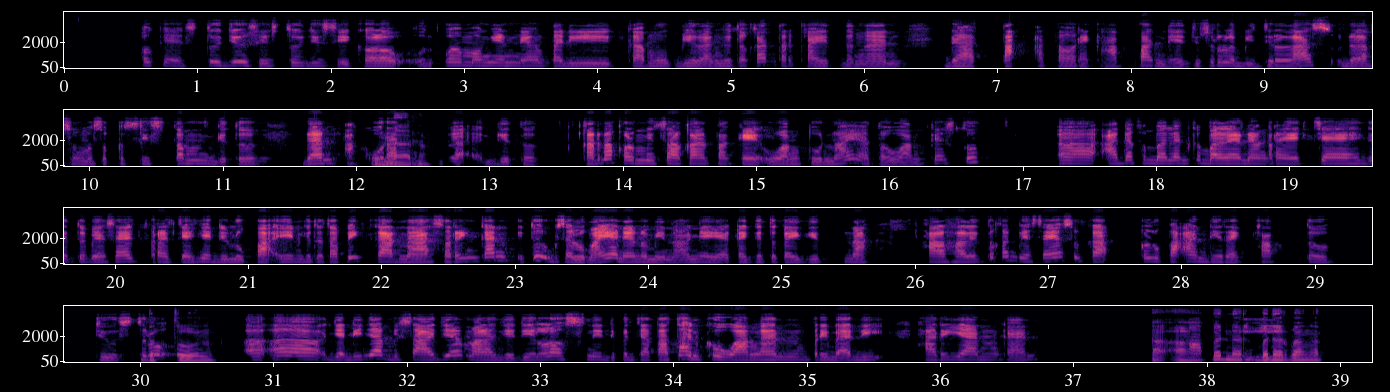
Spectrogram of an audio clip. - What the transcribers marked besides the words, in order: laughing while speaking: "pencatatan"
- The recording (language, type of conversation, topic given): Indonesian, podcast, Bagaimana menurutmu keuangan pribadi berubah dengan hadirnya mata uang digital?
